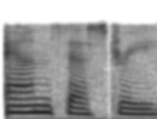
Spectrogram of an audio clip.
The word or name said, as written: ancestry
